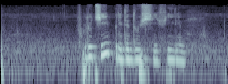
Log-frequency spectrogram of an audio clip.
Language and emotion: Russian, neutral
